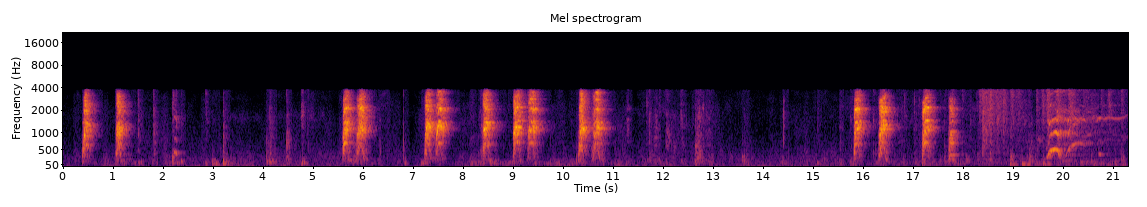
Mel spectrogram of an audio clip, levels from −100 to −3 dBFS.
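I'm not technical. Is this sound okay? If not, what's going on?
No. In the quiet stretches, the real background gives way to a flat, featureless hiss: 0 to 8.15 s, 10.01 to 10.16 s, 11.06 to 15.74 s, 16.91 to 17.0 s and 18.17 to 18.26 s. In the three short gaps it is also a little quieter. This is comfort noise in place of the background, likely from the call pausing transmission and filling the gaps with synthetic noise.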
